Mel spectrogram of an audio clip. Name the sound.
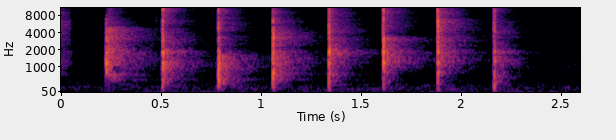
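hand clapping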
